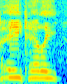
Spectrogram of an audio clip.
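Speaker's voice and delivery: very high, odd, weird little voice. Retelling a man on a hill calling down to Telly golfing: weird little high voice. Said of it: "in that weird little high voice".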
